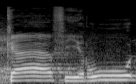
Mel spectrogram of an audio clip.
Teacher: kaf itu dia ada nafas yang keluar, nama sifatnya adalah sifat hamas.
